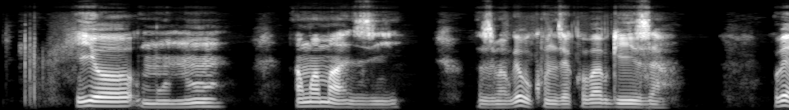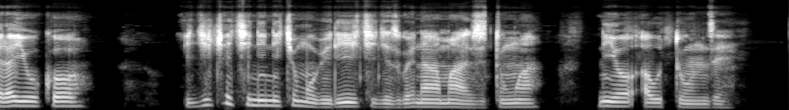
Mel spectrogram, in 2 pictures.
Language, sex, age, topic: Kinyarwanda, male, 18-24, health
